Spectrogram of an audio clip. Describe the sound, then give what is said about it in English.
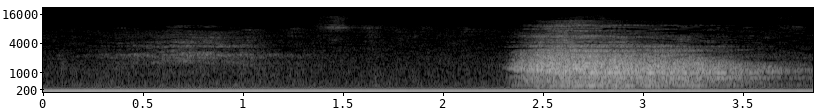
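A deep breath taken during a self-compassion tapping exercise: a faint intake of air, then a louder, breathy sigh-like exhale over a steady low hum. “Take a deep breath.”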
